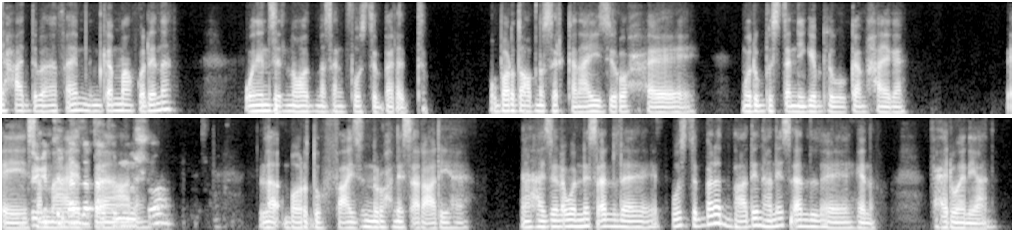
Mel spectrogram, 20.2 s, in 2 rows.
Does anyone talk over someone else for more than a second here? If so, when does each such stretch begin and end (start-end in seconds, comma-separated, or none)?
10.3-11.6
